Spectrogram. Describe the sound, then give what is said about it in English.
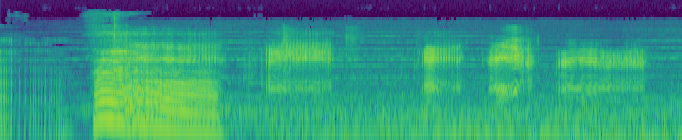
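A voice imitates a velociraptor: a loud, strained, bleating screech that slides downward in pitch, followed by four shorter, raspy hissing calls at uneven intervals. “That's a velociraptor sound.”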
